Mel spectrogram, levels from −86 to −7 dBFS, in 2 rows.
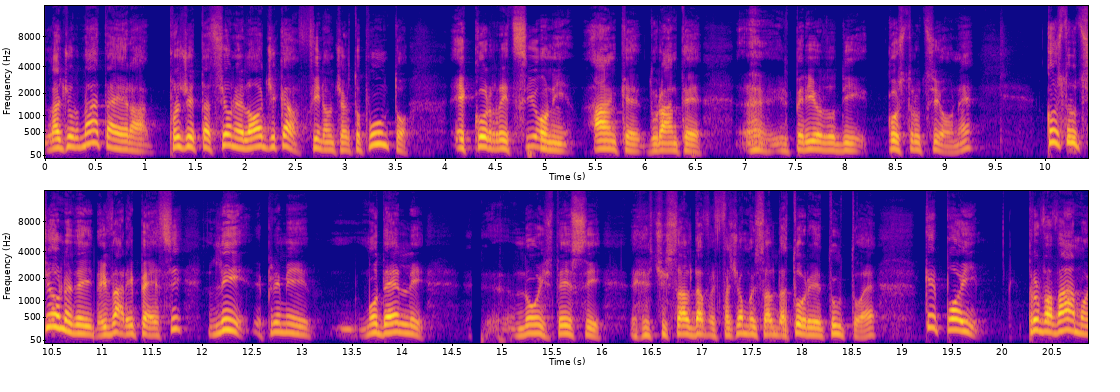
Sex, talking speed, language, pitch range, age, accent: male, 120 wpm, Italian, 130-180 Hz, 50-69, native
